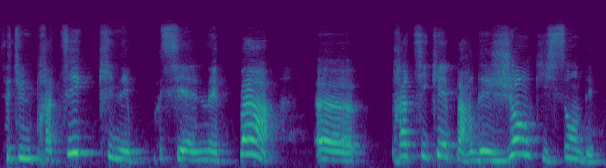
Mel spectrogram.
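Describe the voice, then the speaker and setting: A woman's voice: a little high, expressive, unhurried. A non-native French-speaking woman with a foreign accent, explaining her field off the cuff and often searching for words. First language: not French. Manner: hesitant, searching for words, seeking agreement with tags. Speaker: therapeutic riding professional on a panel. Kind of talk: unscripted explanation in an online meeting. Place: web video meeting.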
